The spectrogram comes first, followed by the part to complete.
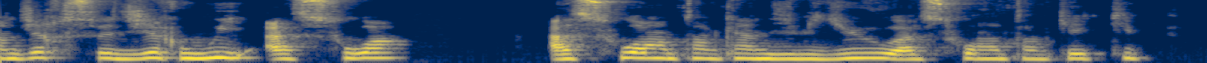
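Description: A woman with a fairly high pitch and a dark, mellow tone speaks in a monotone, flat way at a moderate pace. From France. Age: 30s. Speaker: life and career coach. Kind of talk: interview, explanatory.

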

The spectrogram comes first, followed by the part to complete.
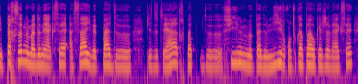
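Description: There are big swings in loudness as a woman of medium pitch talks at a moderate pace, captured in a dry, close sound with no echo in a very clean recording with a silent background. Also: fairly even intonation. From Belgium. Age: 30s. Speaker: playwright and actress. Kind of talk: interview. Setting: at a theatre festival. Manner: hesitant with frequent fillers.

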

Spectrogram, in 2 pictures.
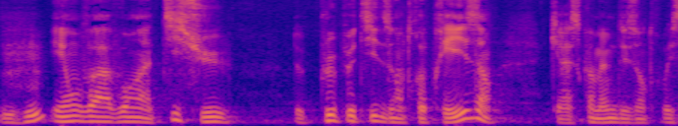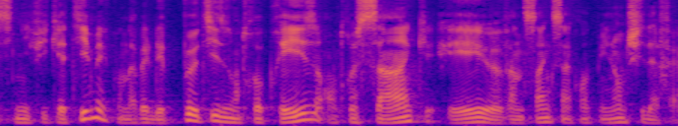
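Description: At a very fast pace, a man talks in a fairly low pitch on a very clean recording with a silent background. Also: lively intonation. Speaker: company CEO. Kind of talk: interview.

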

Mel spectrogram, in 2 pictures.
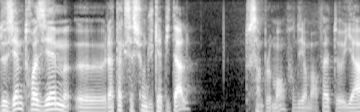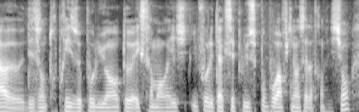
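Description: On a very clean recording with a silent background, a man talks at a fairly quick pace with fairly low pitch and ordinary pitch variation. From Italy. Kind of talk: interview. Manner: hesitant, many fillers.

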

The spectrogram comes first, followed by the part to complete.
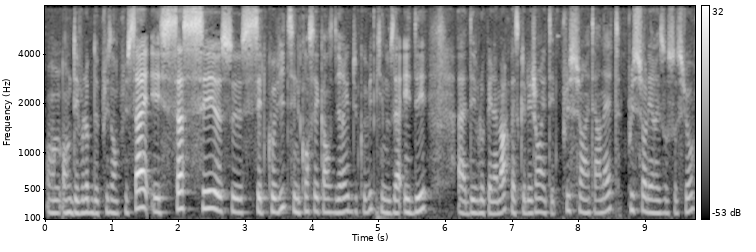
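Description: This woman has a normal speaking voice at a medium pitch. She talks at a fairly quick pace with fairly even intonation. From rural southwest France near Toulouse. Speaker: shop co-founder and entrepreneur. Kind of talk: casual interview. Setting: in the shop.

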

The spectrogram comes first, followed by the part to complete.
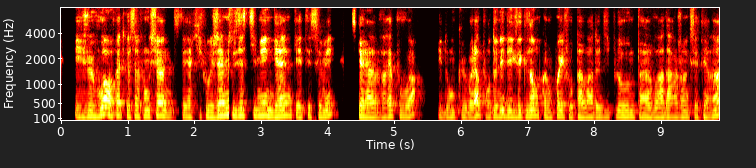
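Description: A man talks at a very fast clip with hardly any pauses, his pitch fairly high. His voice is somewhat breathy. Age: 40s. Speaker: author and film director, speaker. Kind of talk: interview. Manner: conversational, with fillers.

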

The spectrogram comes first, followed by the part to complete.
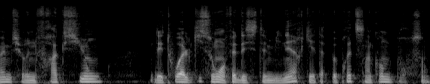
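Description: A man talks at a moderate pace with ordinary pitch variation, his voice somewhat breathy. The recording is very clean, with a silent background. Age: young. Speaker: astrophysicist, postdoctoral researcher. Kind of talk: radio interview.

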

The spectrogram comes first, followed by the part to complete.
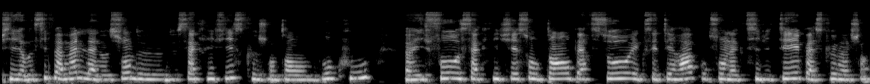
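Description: Her pitch is high, and her intonation stays fairly even. The woman speaks at a fairly slow pace. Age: 30s. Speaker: online business manager. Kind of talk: interview.

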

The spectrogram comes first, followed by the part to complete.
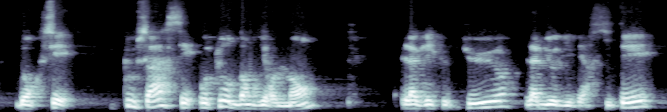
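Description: A man's very slow delivery, with long, frequent pauses, very wide pitch swings and very even loudness. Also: medium pitch for a man. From France, Dordogne and Limoges. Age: 60s. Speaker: retired philanthropist. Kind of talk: casual interview.

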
